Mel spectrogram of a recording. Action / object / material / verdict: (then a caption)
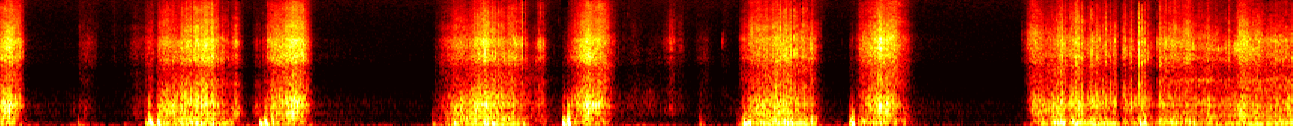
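scrape / polyester felt acoustic panel / polyester felt / none. Fingertips and nails rub and scratch the surface of a thin, solid grey polyester felt sound-absorbing panel held in both hands near the microphone. Short bursts of dry, crunchy scraping with a low rumble and bright hiss alternate with silent pauses, ending in a longer, continuous rub.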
